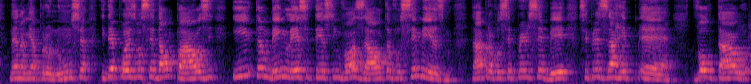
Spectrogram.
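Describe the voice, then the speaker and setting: A man from Brazil with a Brazilian Portuguese accent, teaching an online English lesson and patiently reading English examples out slowly. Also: sits high, fairly bright tone, reverberant.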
